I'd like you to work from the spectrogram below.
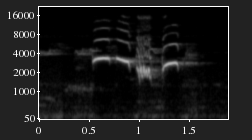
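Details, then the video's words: Oriental magpie-robin singing as a lure for other birds: a few sweet whistled notes, a long level whistle, then a buzzy dipping note and a rising whistle, clean background. "PANCINGAN KACER LANGSUNG GACOR NGEPLONG NGOTOT BONGKAR MATERI ISIAN"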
